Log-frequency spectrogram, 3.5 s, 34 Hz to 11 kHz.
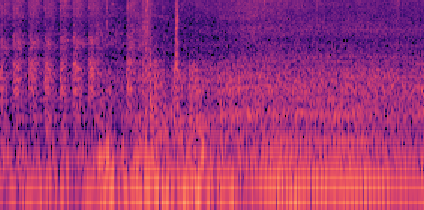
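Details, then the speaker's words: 2006 Toyota Camry that ran rough with vibration and bogging, first start after new ignition coils and spark plugs: catches quickly and settles into a smooth, even idle with the vibration gone. Normal idle after repair. "it's running a lot smoother than what it was previously"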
